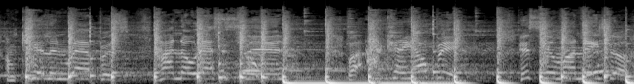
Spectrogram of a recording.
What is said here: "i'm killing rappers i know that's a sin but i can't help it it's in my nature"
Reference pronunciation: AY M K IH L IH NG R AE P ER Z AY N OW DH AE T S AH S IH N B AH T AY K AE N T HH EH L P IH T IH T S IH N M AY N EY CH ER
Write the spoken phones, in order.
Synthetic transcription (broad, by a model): AY M K IH L IH NG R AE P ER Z AY N OW DH AE T S AH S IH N B AH T AY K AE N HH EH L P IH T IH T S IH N M AY N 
